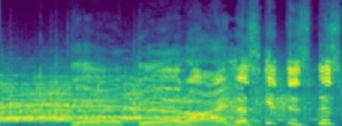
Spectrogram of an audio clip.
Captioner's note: audience cheering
